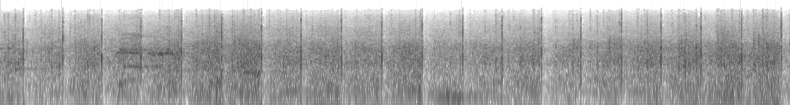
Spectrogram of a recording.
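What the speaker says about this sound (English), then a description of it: "Please give him a big round of applause." Loud applause from a crowd at a White House event fills the space with continuous, dense clapping that pulses slightly in waves, close and without talk.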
